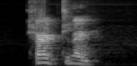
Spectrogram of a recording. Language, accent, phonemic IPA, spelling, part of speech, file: French, Canada, /kʁa.klɛ̃/, craquelins, noun, LL-Q150 (fra)-craquelins.wav
- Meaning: plural of craquelin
